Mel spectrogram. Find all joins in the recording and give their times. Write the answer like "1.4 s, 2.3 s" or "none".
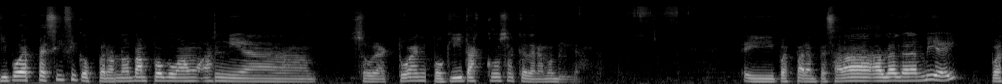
1.1 s, 2.1 s, 4.2 s, 5.6 s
